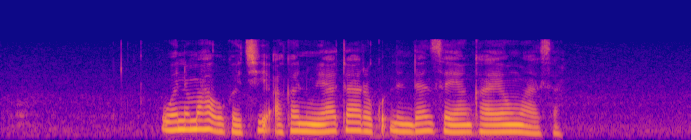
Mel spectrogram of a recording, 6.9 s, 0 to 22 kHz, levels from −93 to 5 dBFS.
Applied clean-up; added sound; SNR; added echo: none; none; none; none.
